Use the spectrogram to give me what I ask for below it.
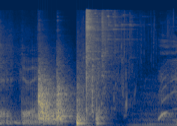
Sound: jar shatters

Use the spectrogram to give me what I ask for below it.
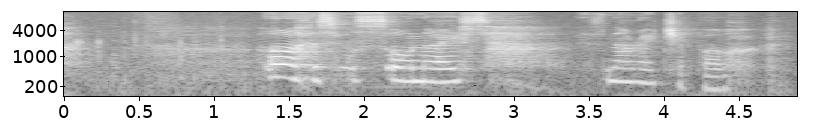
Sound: sighs

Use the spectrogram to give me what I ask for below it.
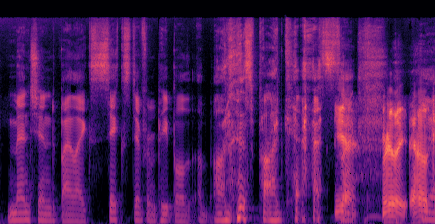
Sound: laughter

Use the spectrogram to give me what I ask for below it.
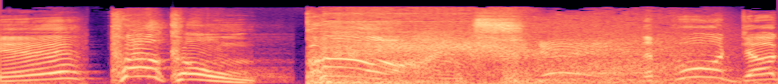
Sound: sfx:"falcon pawnch!”

